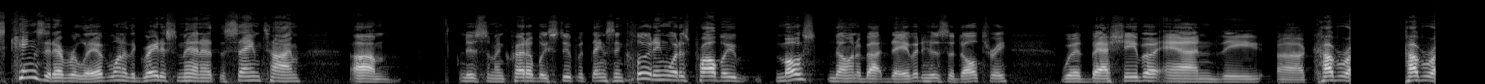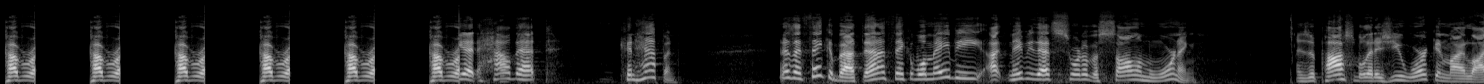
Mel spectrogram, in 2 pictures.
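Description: A stutter with silent gaps runs from 13.5 s to 19.44 s. A short burst of about 0.29 s plays, then cuts to dead digital silence for about 0.56 s, and the same burst returns. It repeats seven times at a steady 0.85 s interval. The likely cause is a stalled player or stream replaying its last buffered fragment at each retry before running dry. Whatever audio belonged in that stretch never plays.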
